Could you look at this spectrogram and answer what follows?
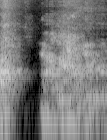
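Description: Dogs bark and growl close by, a short loud outburst, a brief pause, then a longer, rougher stretch of barking.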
